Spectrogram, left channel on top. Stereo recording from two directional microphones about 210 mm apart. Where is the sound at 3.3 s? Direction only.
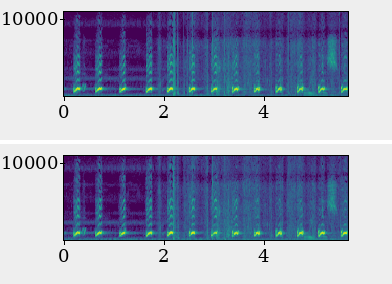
40° left (ahead or behind).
